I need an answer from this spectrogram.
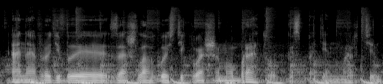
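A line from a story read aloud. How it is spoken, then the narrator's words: Quiet reply. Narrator (Russian): тихо ответил Роджер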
